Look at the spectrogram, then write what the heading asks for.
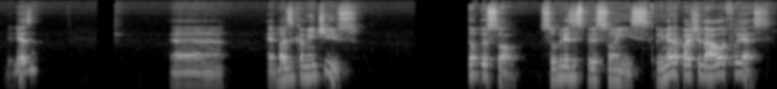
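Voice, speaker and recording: Man, teacher on a video call, relaxed and checks in with students, echoey room. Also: mid-range voice, slow, pauses often. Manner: relaxed explaining with frequent check-ins to students. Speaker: sign language teacher. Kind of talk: online class lecture.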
